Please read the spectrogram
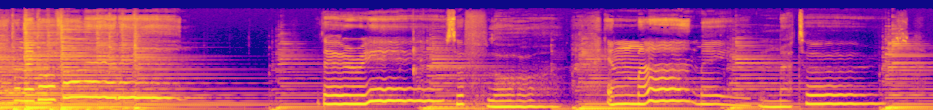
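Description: Live acoustic music: a woman singing a slow melody with gliding pitch over strummed and plucked acoustic guitars. The opening chords die down to a brief lull about three seconds in before the voice and guitars come back.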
